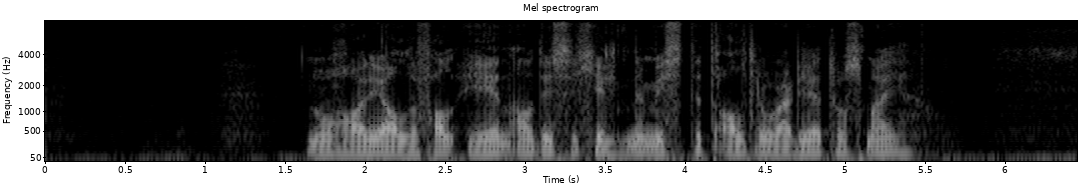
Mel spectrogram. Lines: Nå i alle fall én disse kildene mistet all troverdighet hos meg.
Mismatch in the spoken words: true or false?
true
